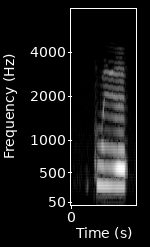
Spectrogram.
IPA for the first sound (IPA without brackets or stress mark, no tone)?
k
